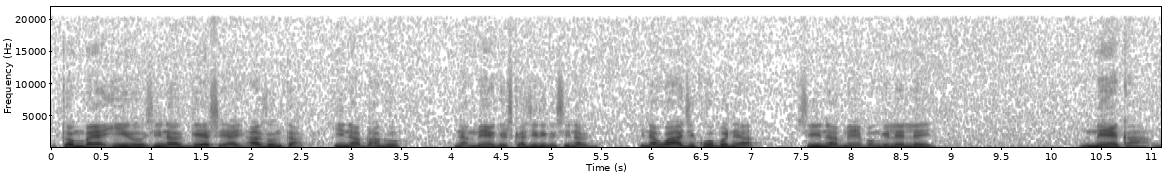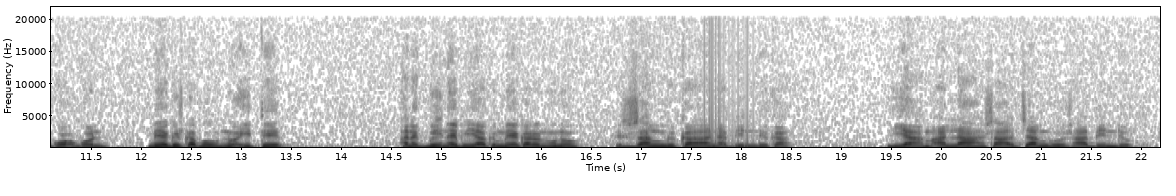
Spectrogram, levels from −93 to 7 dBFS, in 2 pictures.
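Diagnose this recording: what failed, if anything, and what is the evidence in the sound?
Overdone noise removal in the processing stage runs throughout: a near-silent background with twinkling specks, and quiet parts of the voice removed along with it. The spectrogram shows blackened gaps and isolated bins.

Processor overload crackle at the driver or buffer stage runs from 17.64 to 18.13 s. About twenty missed buffers of roughly 5 ms each left hard-edged silent gaps, which appear on the waveform as repeated dropouts.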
